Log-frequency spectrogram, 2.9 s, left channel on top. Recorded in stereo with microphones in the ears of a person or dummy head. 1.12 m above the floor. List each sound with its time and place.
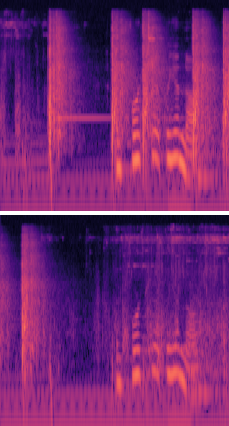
1.4 s a woman speaking: 75° left (ahead or behind), 1.2 m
